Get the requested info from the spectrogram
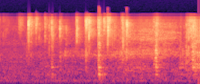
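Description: Irregular light clicks, taps and rustles of items and their packaging being handled and set down on a table.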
